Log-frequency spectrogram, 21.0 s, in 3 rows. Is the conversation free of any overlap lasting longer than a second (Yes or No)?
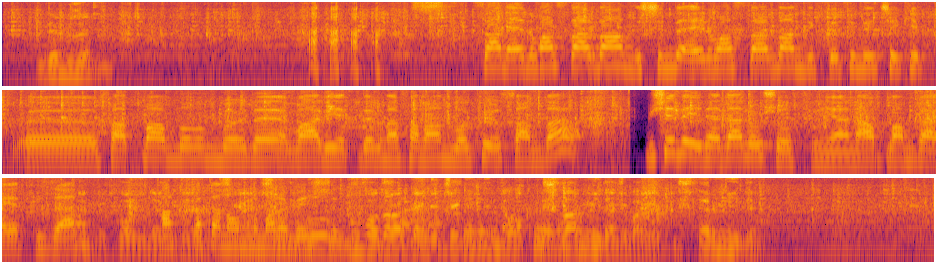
No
